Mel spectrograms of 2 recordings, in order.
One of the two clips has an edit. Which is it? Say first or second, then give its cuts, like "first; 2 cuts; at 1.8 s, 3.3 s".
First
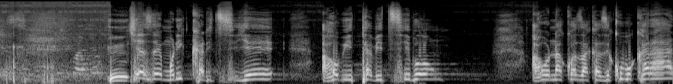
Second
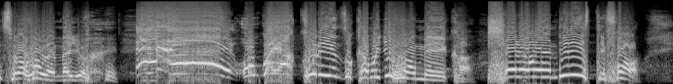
second; 2 cuts; at 1.2 s, 4.8 s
